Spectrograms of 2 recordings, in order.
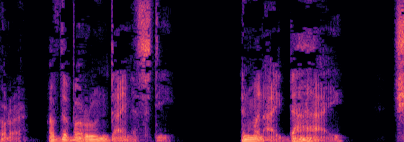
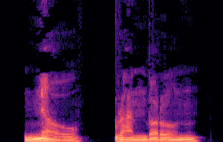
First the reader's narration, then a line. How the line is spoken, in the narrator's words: Aunt Paul said flatly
